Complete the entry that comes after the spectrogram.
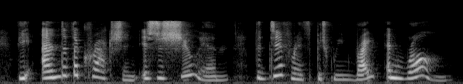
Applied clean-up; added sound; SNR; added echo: none; none; none; none.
